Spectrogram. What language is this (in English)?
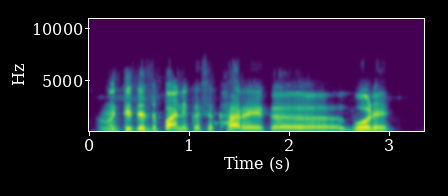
Marathi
